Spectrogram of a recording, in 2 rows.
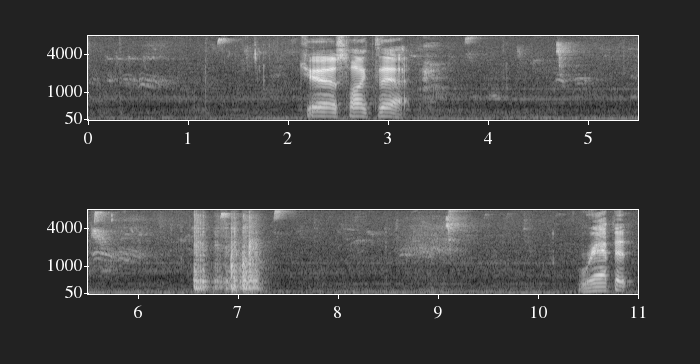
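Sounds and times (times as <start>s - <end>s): bird calling loudly: 0.0s - 1.4s, 3.2s - 10.0s
steady low hum: 0.0s - 11.0s.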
